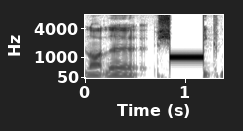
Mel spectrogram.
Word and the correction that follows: shiitake: Shiitake mushrooms.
